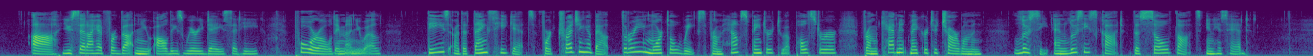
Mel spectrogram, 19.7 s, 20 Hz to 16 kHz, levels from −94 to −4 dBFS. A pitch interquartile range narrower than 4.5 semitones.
No: average, 5.2 semitones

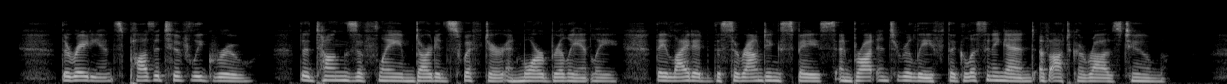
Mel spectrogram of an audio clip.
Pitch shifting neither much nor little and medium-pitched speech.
No: narrow, 2.3 semitones; medium, 170 Hz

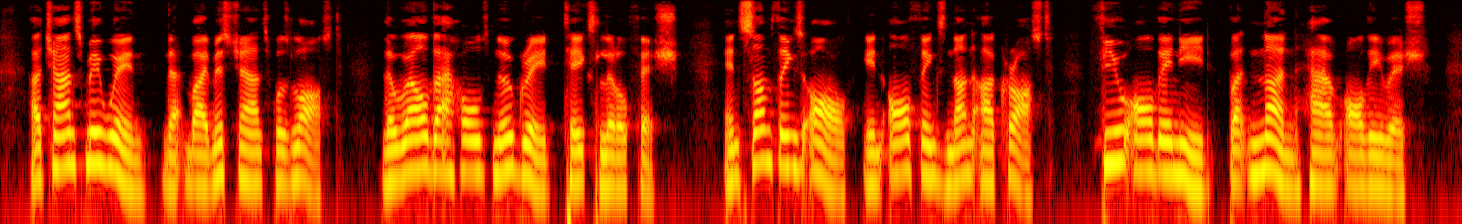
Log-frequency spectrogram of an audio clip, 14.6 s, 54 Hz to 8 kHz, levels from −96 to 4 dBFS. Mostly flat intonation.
No: wide, 5.6 semitones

